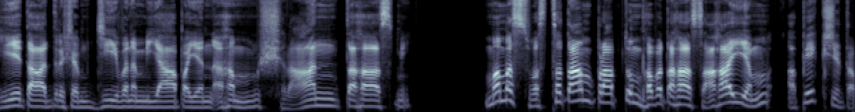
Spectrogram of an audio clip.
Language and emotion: Sanskrit, angry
